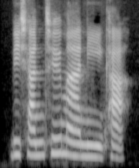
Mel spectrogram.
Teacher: the polite particle for female speakers, ค่ะ with a falling tone is used for a normal statement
